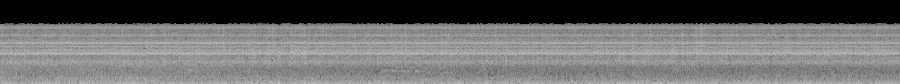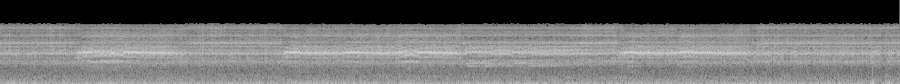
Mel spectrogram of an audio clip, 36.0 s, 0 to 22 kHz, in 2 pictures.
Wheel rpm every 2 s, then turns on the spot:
110, 110, 120, 120, 110, 110, 110, 110, 120, 110, 110, 110, 110, 110, 110, 110, 110, 120.
none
